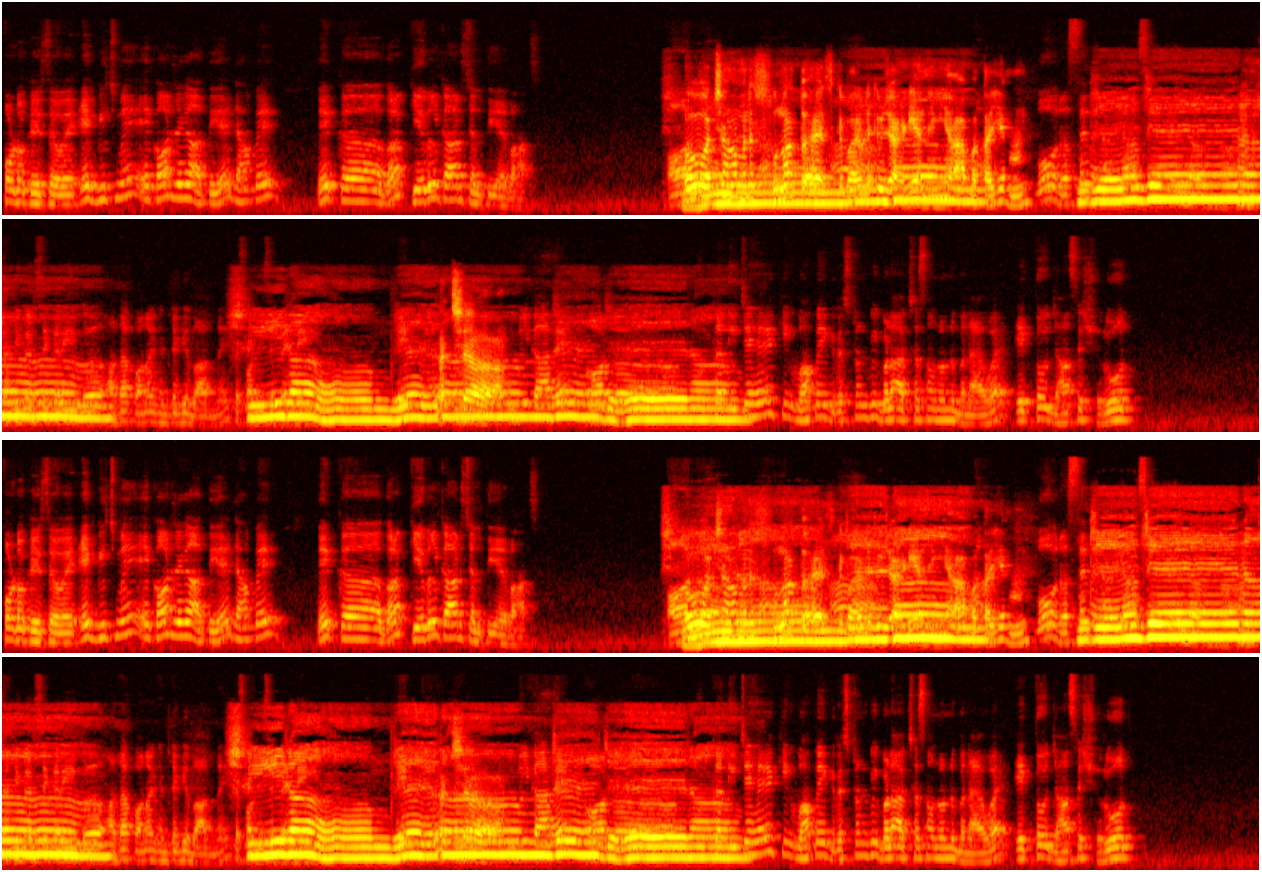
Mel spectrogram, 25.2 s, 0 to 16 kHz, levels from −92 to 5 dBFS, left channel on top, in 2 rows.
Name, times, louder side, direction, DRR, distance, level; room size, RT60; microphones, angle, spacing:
voice 1, 0.0-2.8 3.2-5.3 6.6-7.8 8.3-8.8 9.7-9.9 10.3-15.8 16.5-23.9, right 2 dB, 25° right, 1.3 m, -33 dB
sound 1, 6.6-9.9 10.7-13.7 14.8-20.1, right 2 dB, 80° right, 1.3 m, -22 dB
voice 2, 6.8-10.3 12.3-12.6 17.1-17.6, left 2 dB, 30° left, 1.1 m, -24 dB
7.3 x 5.7 x 4.9 m
head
